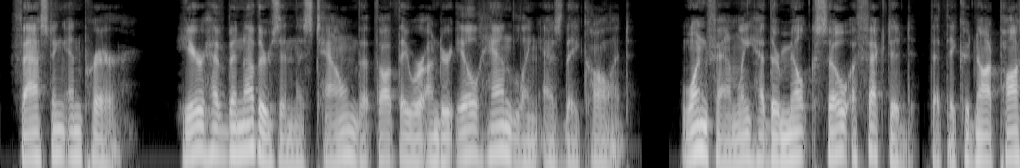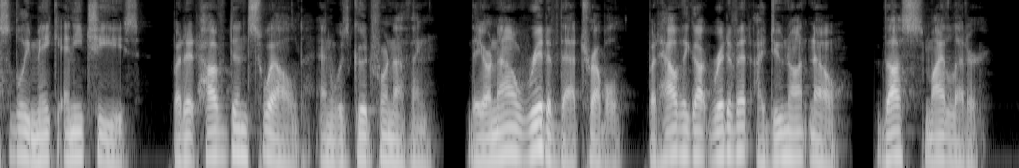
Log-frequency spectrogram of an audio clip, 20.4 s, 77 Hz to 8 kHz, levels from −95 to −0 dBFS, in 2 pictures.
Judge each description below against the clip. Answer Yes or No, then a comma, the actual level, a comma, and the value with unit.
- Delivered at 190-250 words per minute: Yes, average, 200 wpm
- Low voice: Yes, very low, 95 Hz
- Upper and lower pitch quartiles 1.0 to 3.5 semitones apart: No, average, 4.4 semitones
